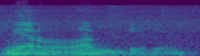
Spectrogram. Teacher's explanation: Nah, karena di sini nun mati bertemu ra, langsung saja diidghamkan. Idgham itu memasukkan bunyi nun ke ra sehingga bunyi nunnya tidak terdengar lagi. Langsung mir rabbihim. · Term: idgham bila gunnah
